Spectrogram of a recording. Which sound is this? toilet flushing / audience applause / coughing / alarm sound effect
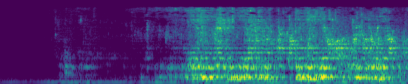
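toilet flushing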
